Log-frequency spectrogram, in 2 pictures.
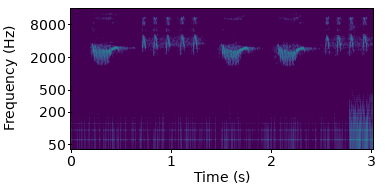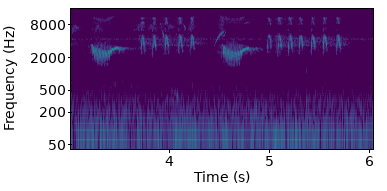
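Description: Chalk-browed mockingbird singing: rich, varied phrases mixing sweeping down-slurred whistles with rapid buzzy chatter, phrases coming in quick succession; faint background hiss.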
